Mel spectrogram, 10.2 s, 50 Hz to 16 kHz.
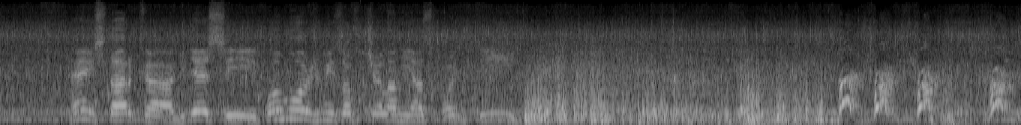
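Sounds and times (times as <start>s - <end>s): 
speech: 0.7s - 5.9s
dense rumbling noise: 4.8s - 10.2s
dog barking beside a stream: 8.4s - 10.2s.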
